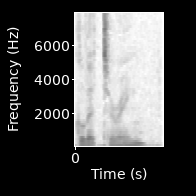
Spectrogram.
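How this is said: The middle T is a clear T sound. "所以这边是英式"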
